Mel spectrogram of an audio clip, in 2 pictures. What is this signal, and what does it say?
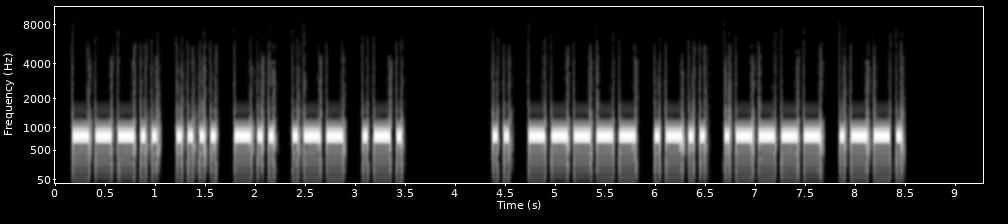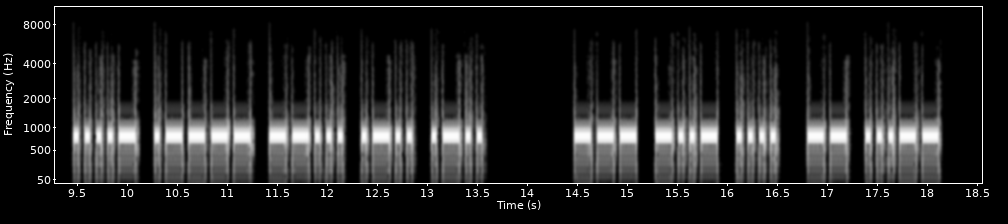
Morse code, heard as a keyed tone, about 21 wpm, 800 Hz. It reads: 8HDWR I0L1P 417LL OXHM3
